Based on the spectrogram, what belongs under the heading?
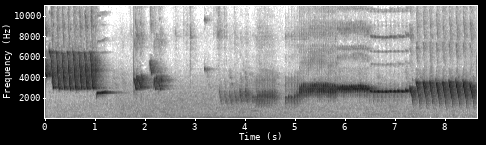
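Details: Canary singing to stimulate females to mate, with varied phrases: high rolled trills, short chirps, a quieter buzzy stretch, then a long steady whistle and a loud rapid roll.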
